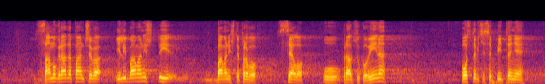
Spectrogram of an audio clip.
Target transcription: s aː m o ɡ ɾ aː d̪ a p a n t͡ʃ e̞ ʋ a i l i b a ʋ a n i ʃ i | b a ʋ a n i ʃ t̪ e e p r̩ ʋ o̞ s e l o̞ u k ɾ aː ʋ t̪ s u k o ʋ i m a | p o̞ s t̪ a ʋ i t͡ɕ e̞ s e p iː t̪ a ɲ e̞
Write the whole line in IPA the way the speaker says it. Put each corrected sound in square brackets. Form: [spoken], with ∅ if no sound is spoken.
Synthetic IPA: s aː m o ɡ ɾ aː d̪ a p a n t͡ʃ e̞ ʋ a i l i b a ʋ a n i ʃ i | b a ʋ a n i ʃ t̪ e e p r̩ ʋ o̞ s e l o̞ u [p] ɾ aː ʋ t̪ s u k o ʋ i [n] a | p o̞ s t̪ a ʋ i t͡ɕ e̞ s e p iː t̪ a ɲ e̞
